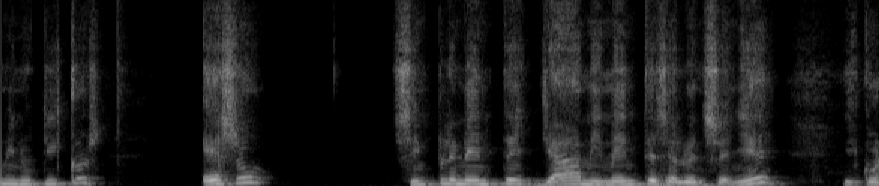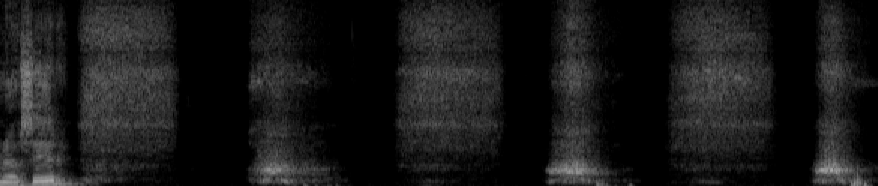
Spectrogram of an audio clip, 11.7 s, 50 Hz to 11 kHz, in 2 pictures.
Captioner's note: inhale, puff, 6 times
